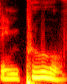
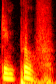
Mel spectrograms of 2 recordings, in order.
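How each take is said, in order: First: The middle vowel is drawn out long. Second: The middle vowel is cut short. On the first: The speaker calls it right. "এটা একটু লম্বা হবে" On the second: The speaker calls it wrong. "Not"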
